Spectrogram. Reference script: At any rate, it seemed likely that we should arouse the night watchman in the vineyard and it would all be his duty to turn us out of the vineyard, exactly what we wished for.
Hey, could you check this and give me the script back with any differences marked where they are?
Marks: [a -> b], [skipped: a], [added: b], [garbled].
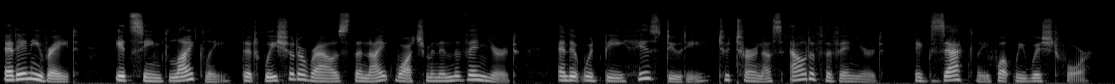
At any rate, it seemed likely that we should arouse the night watchman in the vineyard and it would [skipped: all] be his duty to turn us out of the vineyard, exactly what we wished for.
